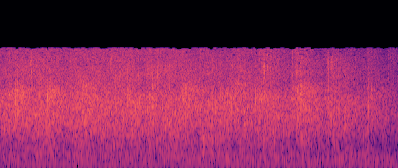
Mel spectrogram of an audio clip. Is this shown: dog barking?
no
